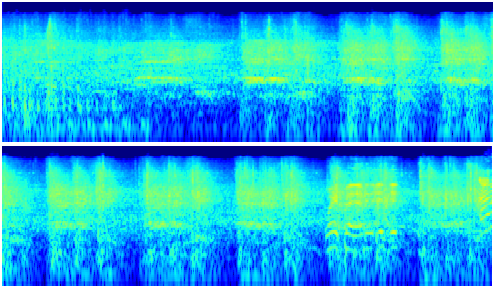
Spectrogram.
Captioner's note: audience chanting "nxt"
